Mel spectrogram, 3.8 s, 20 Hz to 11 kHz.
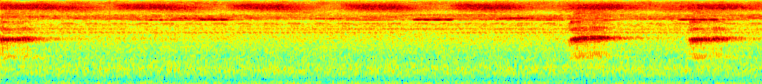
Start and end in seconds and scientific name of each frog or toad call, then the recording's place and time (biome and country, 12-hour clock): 2.7	3.8	Boana albomarginata
Atlantic Forest, Brazil, 8:15pm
